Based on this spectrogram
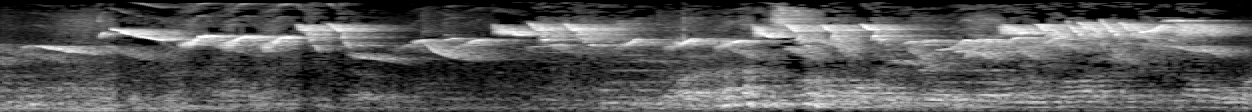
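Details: Competing rusty-collared seedeaters at a São Vicente singing tournament deliver sweet, rapid whistled phrases with sliding notes and trilled flourishes, several birds overlapping almost without pause, human voices faint.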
